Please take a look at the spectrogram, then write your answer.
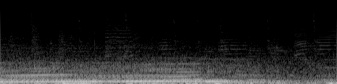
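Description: A 1962 Jaguar E-type Series 1 coupe with a 3.8 liter engine pulls hard on a farm road, its steady loud drone holding near and dropping in pitch as it shifts gears, with a voice talking over it.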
